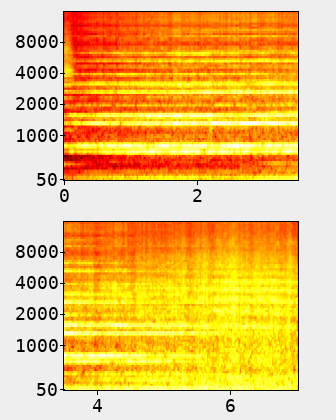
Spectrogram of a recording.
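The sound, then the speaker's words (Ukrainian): A train from Khmelnytskyi rumbles steadily along the rails, taking a detour instead of its usual line to Ternopil, with a sustained low roar and high metallic squealing tones drawn out above it, continuous and loud throughout. “З Хмельницького поїзд не поїхав звичною колією на Тернопіль, бо там, як я вже знав, люди сіли на рейки, а завернув на об'їзд.”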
